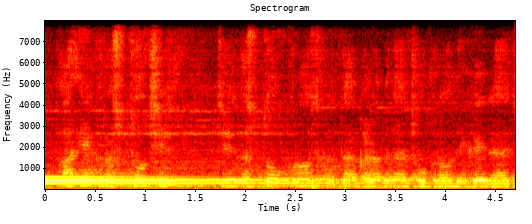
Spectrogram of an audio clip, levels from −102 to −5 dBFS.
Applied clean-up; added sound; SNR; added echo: none; Mallet percussion; -1 dB; reverberation time 2.3 s.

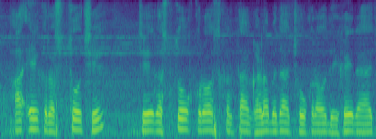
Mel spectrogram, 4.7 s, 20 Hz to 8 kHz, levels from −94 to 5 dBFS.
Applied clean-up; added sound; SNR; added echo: none; none; none; none.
